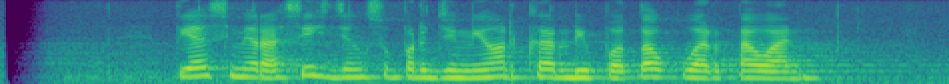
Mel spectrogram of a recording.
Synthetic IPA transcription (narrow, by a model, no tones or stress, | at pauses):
t̪iasmiɾasɪhd͡ʒɨŋsupərd͡ʒuniɔrkɨrdipɔt̪ɔkuwart̪awan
